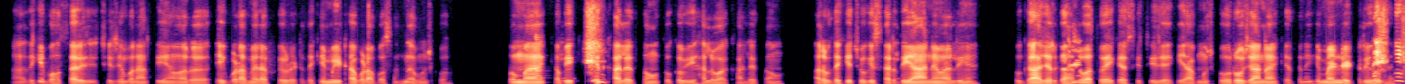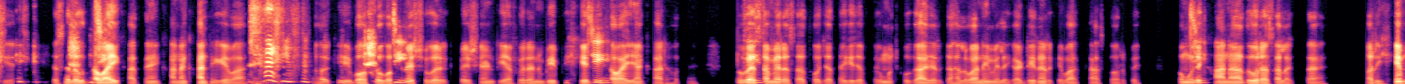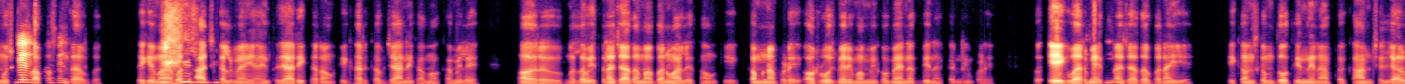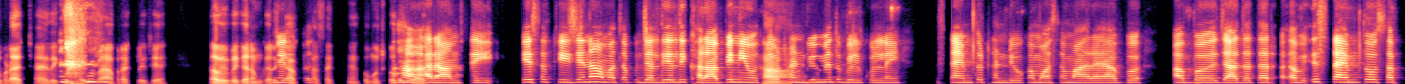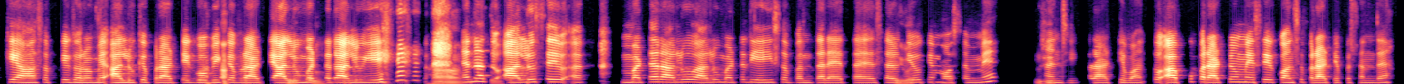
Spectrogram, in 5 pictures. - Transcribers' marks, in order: in English: "फ़ेवरेट"; in English: "ओके"; chuckle; in English: "ओके"; in English: "मैंडेटरी"; laugh; laugh; in English: "पेशेंट"; in English: "डिनर"; chuckle; in English: "ओके"; laugh; tapping; in English: "टाइम"; in English: "टाइम"; chuckle; laughing while speaking: "आलू ये"; laugh
- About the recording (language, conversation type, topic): Hindi, podcast, आपकी सबसे यादगार स्वाद की खोज कौन सी रही?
